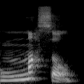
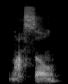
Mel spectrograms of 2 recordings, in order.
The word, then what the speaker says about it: muscle: Another exception to the rule is the word muscle. Muscle. Muscle, in the C in muscle is followed by an L, and yet it's pronounced as an S.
